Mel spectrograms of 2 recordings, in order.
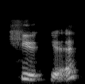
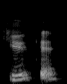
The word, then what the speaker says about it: Hygge: And when I decided that I wanted to do a service on, and you've just been teaching me how to say it properly, so I will try, Hygge, Hygge.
